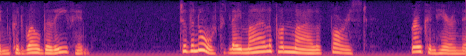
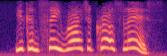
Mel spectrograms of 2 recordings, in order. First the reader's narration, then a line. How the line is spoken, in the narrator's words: said, raising his voice so that it could be heard above the thunder of the waterfall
